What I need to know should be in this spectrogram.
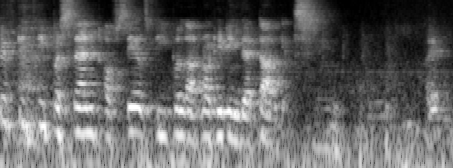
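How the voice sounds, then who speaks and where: A man talks fairly quickly, with audible room echo and noticeable noise in the background. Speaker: business school professor. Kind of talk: conference presentation. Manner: conversational, filler-heavy.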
